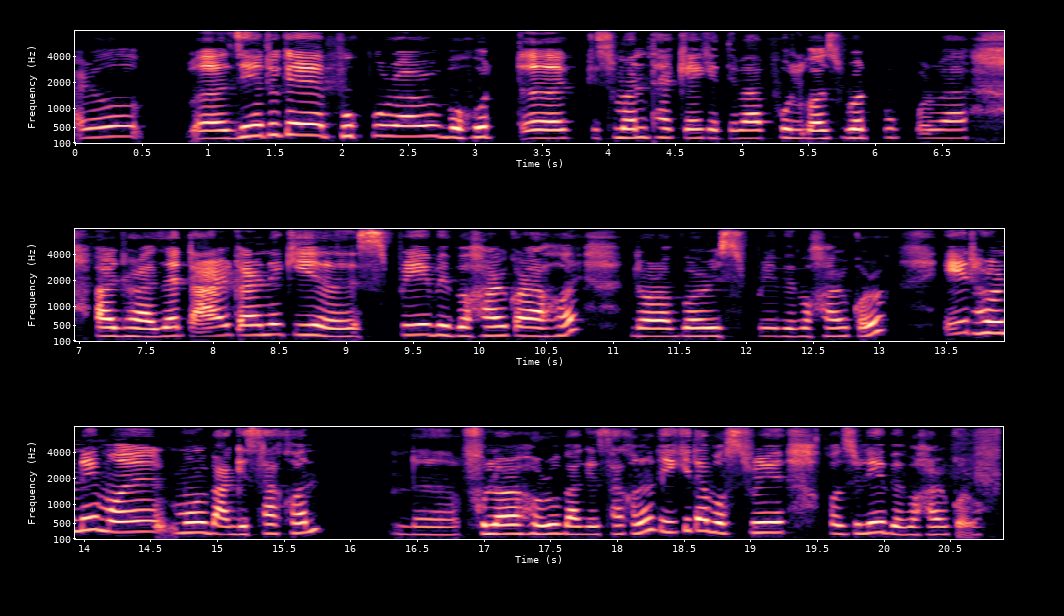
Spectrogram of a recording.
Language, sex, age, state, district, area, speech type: Assamese, female, 45-60, Assam, Dibrugarh, rural, spontaneous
